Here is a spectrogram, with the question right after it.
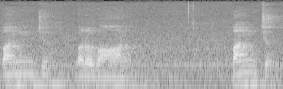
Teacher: ਟਿੱਪੀ ਲਾ ਕੇ ਨੱਕ ਦੇ ਵਿੱਚੋਂ ਆਵਾਜ਼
